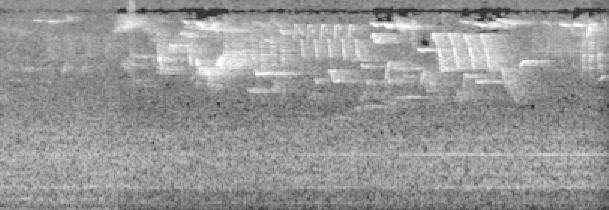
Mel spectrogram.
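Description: Faint birdsong in the open air: high, short chirps and quick trills from small birds, starting about a second in, over a quiet background hush.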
